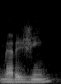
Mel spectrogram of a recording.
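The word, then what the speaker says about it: Medellín: They pronounce it Medellin.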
